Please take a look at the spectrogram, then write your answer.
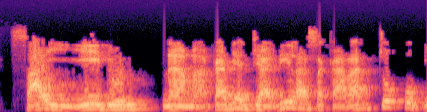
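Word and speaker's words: سَيِّدٌ: Nah, maka ini akan menjadikan wawunya diganti oleh ya menjadi sayyidun. Karena ya dengan ya bergandengan dan yang depannya bersukun, maka itu jadi tasjid. Tasjid itu dua huruf yang bergandengan kemudian digabung menjadi sayyidun.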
